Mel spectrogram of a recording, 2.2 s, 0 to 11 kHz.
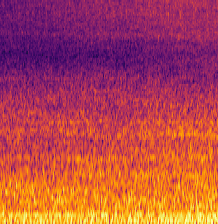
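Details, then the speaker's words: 2008 VW Golf 5 1.6 MPI petrol with LPG, 203 thousand mileage: warm idle after an instant start. Low, steady, even hum with no dips, stumbles or misses, no smoke. Normal healthy idle. "автомобіль завівся з півтику працює тихо рівно не димить не"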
